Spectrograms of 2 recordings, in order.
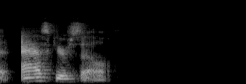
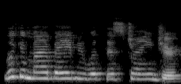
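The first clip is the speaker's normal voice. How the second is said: amazed parent; 10 semitones higher than usual. Retold or imitated. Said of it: "the parents just go".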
